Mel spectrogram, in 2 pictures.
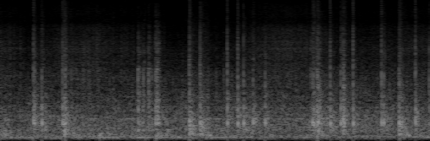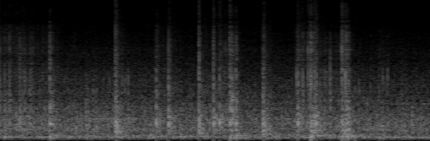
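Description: Aerial firework shells bursting in a dense, irregular run of sharp bangs, one after another with no break.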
